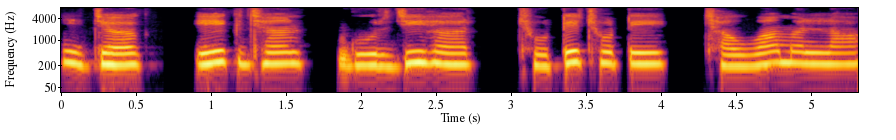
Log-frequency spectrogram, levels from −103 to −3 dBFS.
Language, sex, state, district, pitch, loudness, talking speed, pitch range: Surgujia, female, Chhattisgarh, Sarguja, 230 Hz, -15 LUFS, 100 wpm, 220-240 Hz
